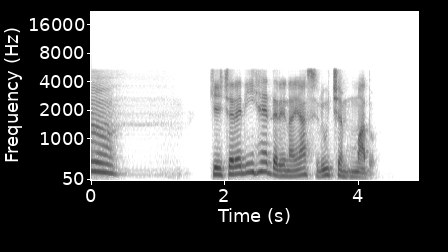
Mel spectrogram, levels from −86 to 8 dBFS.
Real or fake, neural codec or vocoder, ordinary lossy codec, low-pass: fake; codec, 16 kHz, about 1 kbps, DyCAST, with the encoder's durations; none; 5.4 kHz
